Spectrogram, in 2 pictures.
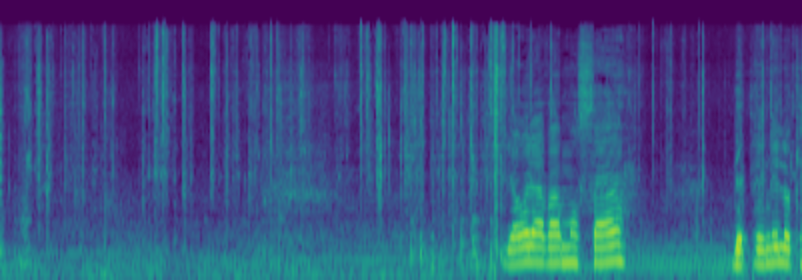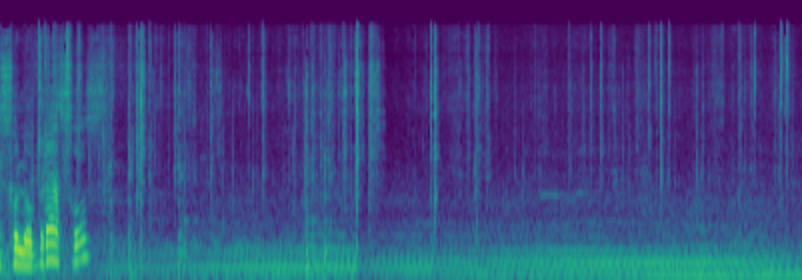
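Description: Plastic toy parts click and rattle as hands move them.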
